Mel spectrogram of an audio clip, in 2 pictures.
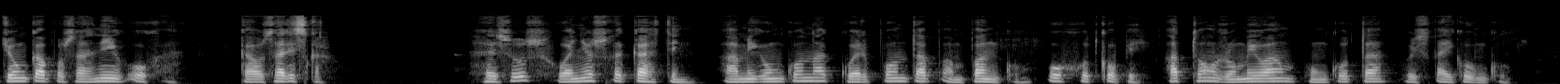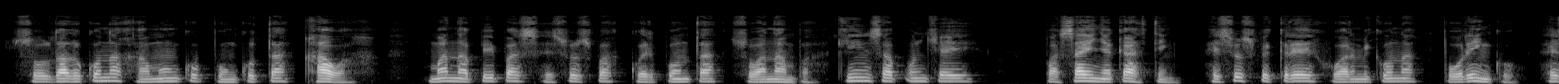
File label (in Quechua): good news quechua norte de bolivia apolo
